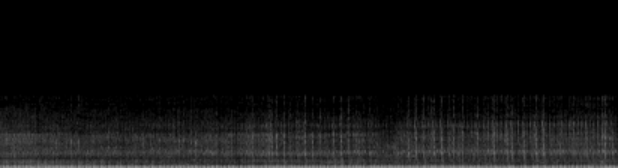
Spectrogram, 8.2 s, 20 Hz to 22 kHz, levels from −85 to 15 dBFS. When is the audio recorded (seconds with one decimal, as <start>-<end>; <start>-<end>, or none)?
0.0-1.9; 3.6-8.2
